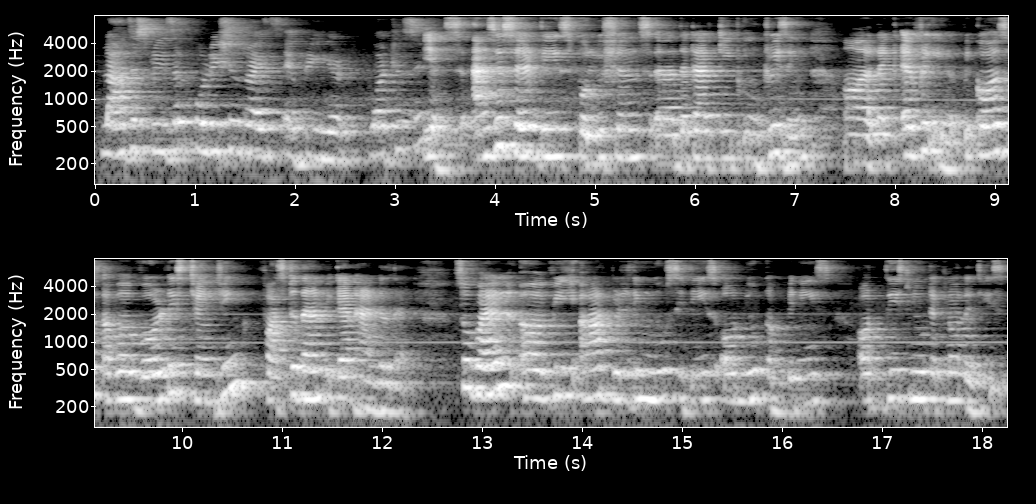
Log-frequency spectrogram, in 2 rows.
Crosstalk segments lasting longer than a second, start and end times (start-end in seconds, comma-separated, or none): none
